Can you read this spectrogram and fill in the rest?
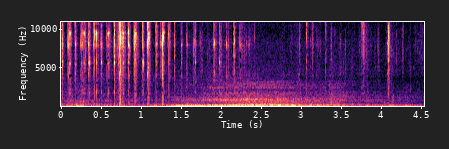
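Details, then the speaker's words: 2007 Honda CR-V air-conditioning compressor clutch relay from the under-bonnet fuse box, shaken by hand, gives quick dry rattling ticks from loose broken internals; the relay has failed, though a replacement relay did not make the compressor engage either. "you a rattle. Not sure if you can hear that, but rattling away. So that's failed."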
